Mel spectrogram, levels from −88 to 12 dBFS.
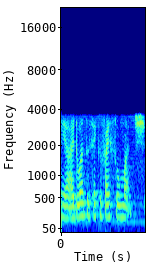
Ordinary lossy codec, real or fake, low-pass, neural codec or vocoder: none; real; 3.6 kHz; none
